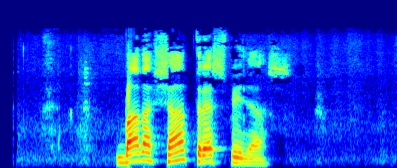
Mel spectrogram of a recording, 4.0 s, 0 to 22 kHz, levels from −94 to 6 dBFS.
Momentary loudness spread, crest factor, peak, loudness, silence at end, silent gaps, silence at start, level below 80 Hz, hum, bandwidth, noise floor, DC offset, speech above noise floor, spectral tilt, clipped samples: 19 LU; 20 dB; 0 dBFS; -17 LUFS; 1.1 s; none; 1.15 s; -62 dBFS; none; 10.5 kHz; -59 dBFS; under 0.1%; 43 dB; -5 dB/octave; under 0.1%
